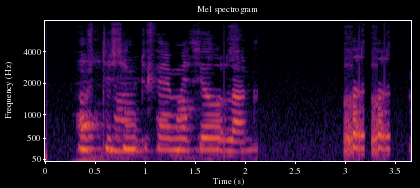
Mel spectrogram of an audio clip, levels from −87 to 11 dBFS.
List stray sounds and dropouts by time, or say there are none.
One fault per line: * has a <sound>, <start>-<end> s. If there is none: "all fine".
* has a laugh, 3.0-3.5 s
